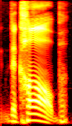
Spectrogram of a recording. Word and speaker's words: DeKalb: And is it DeKalb? How do I pronounce that, by the way? I always get some people, DeKalb. Okay. DeKalb. Okay.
